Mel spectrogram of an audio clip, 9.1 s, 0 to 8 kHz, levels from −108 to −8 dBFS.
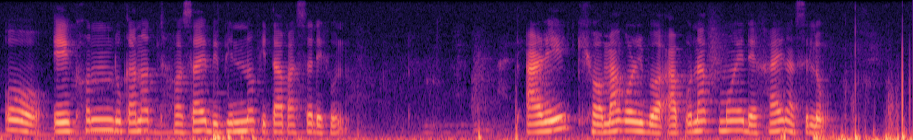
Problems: none marked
